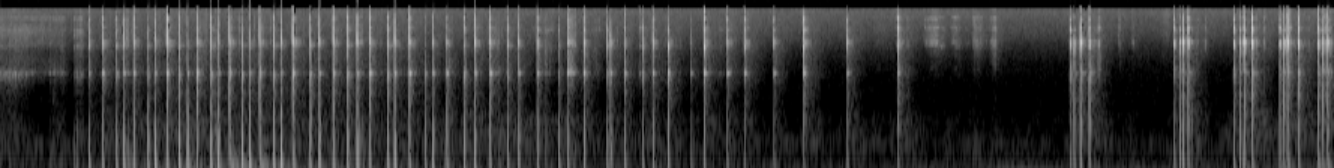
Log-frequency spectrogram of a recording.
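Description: A solid, round, palm-sized wooden coaster with a grooved surface is held in the hands and tapped and scratched with fingertips and short nails. Quick, dull, low-heavy taps come in a dense, uneven flurry at first, then thin out into sparser taps and brief scratchy bursts with a bright edge.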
